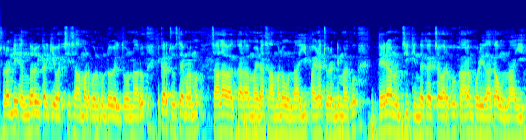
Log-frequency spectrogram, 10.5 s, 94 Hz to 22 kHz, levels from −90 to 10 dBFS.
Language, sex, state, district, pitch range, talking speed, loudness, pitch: Telugu, male, Andhra Pradesh, Guntur, 120-125 Hz, 135 wpm, -22 LUFS, 125 Hz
